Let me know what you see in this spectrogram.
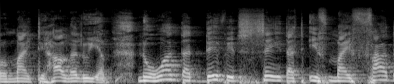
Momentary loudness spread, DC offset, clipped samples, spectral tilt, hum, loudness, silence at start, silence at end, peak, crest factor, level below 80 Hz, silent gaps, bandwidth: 3 LU; under 0.1%; under 0.1%; -6.5 dB/octave; none; -15 LUFS; 0 s; 0 s; 0 dBFS; 14 dB; -36 dBFS; none; 14.5 kHz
